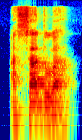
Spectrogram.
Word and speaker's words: Asadullah: How is the right way to pronounce? Is Asaradulan? That's it? Asaradulan? Sadallah. Asadullah. Yeah, Ah, great. that's an Afghan name.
